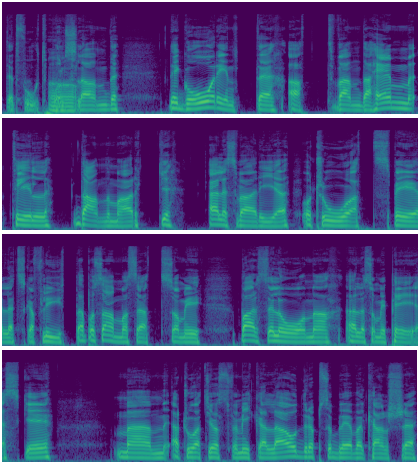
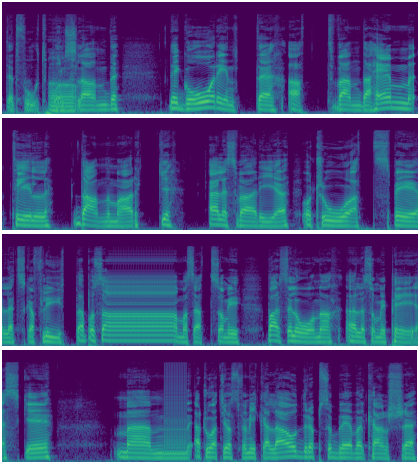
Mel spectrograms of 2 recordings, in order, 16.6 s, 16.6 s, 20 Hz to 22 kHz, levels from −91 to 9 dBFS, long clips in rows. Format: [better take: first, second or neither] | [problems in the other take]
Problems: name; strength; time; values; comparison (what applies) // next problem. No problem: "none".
first | audio freezing; at 9.5 s for 0.5 s and at 14 s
